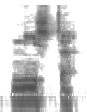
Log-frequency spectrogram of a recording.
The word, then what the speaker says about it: Dniester: कुछ रिवर अब आपको मैप में दिखाई नहीं देंगी तो उनको लिखना होगा हमें, तो एक है नीपर, डैन्यूब, और एक है नीस्तर। इसका स्पेलिंग लिख लीजिए, DNIESTER, ठीक है।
